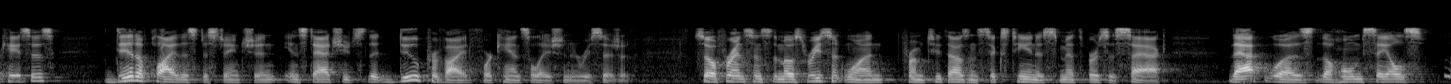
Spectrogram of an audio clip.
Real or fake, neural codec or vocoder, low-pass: real; none; 5.4 kHz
